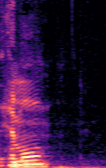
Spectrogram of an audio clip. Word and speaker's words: Himmel: How do you know the right pronunciation from hearing them? But I watched it in Japanese, right? So is it Himmel, Eisen, Heiter, Yep.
